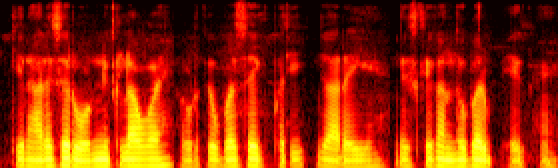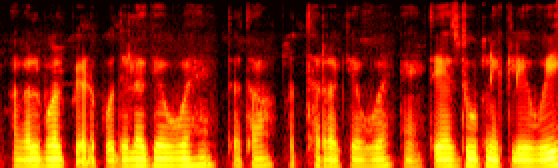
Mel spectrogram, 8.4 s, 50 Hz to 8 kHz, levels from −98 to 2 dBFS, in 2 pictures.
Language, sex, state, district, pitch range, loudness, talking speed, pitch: Hindi, male, Bihar, Jamui, 105-110 Hz, -21 LUFS, 245 wpm, 110 Hz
